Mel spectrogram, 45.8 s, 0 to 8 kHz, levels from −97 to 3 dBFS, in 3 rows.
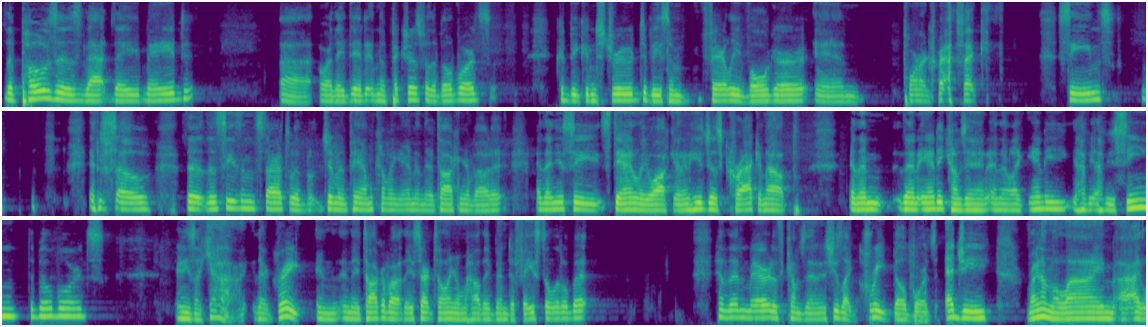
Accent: American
